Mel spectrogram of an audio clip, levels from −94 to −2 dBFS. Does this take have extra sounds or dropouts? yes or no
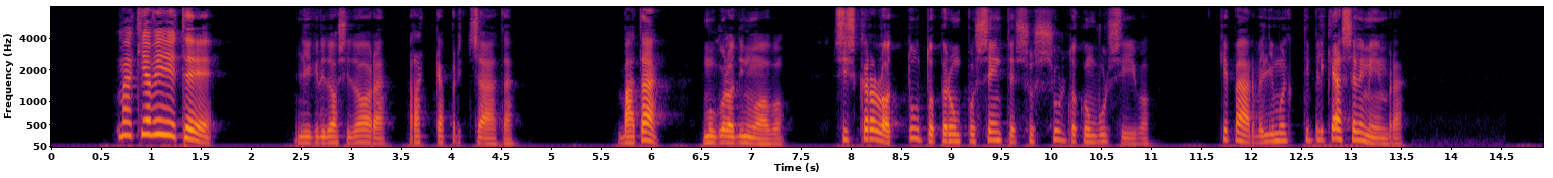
no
